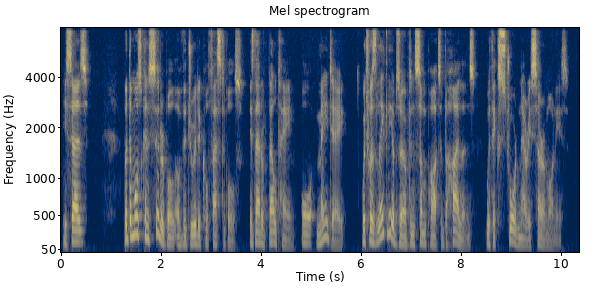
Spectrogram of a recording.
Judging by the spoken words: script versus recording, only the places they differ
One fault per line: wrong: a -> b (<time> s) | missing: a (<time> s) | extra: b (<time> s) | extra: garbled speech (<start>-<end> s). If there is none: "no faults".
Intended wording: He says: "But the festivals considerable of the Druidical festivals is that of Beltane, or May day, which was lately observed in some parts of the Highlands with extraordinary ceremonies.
wrong: festivals -> most (1.4 s)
